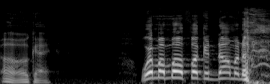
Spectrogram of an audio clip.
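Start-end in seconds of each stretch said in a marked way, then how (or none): 1.4-2.5 very high, climbing, acted angry complaining voice. Retelling a skit's funny moment, imitating the dad's angry complaint. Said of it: "And he's like".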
